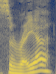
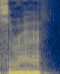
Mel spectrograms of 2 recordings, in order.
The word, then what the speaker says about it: Saraya: It's Saraya? – Yeah. – I thought I thought it was Soraya.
